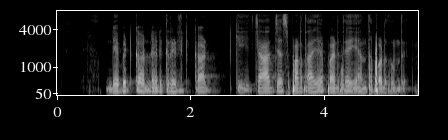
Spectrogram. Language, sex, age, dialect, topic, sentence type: Telugu, male, 51-55, Utterandhra, banking, question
